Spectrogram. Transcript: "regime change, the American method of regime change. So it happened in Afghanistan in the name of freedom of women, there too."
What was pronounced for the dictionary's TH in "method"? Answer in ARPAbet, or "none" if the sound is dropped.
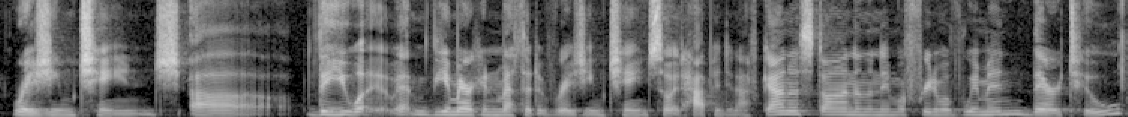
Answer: TH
